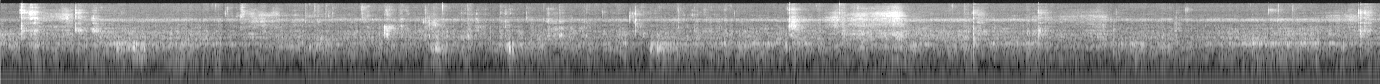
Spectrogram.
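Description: Close-up eating sounds of spicy instant noodles and scrambled egg: irregular wet mouth smacks and clicks while chewing, with a short louder stretch about eight seconds in, over a faint steady high whine.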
